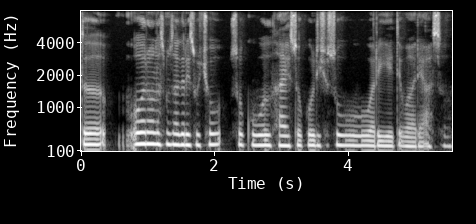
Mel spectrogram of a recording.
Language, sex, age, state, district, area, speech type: Kashmiri, female, 30-45, Jammu and Kashmir, Bandipora, rural, spontaneous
